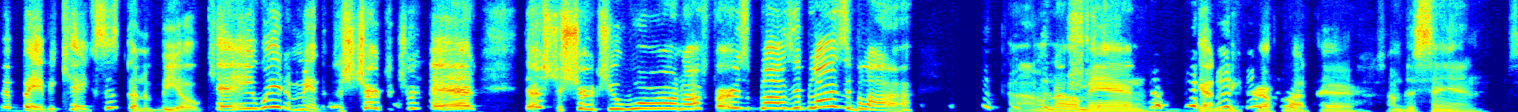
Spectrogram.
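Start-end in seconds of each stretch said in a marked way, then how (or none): 0.2-6.8 put-on very high, sing-song woman's voice. Acting out a woman's words for a listener, in a put-on woman's voice. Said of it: "I cannot stand your woman voice".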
